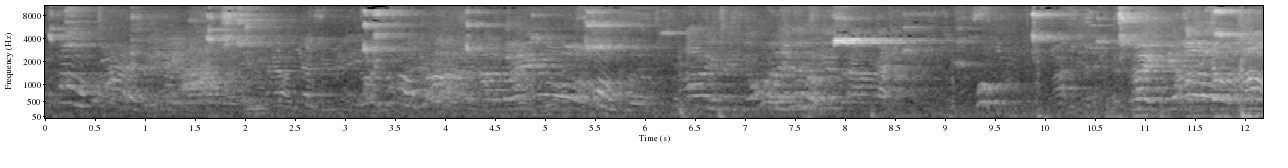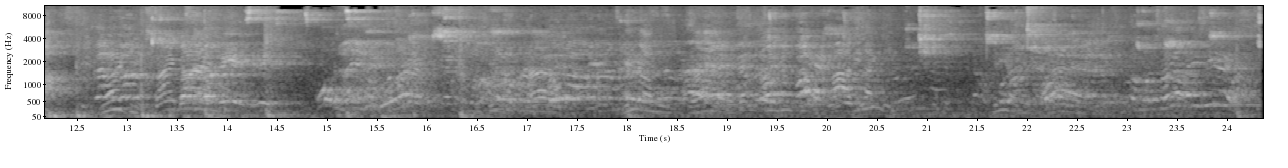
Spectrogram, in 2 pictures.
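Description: Men shout and call out to each other in a large echoing gym.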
